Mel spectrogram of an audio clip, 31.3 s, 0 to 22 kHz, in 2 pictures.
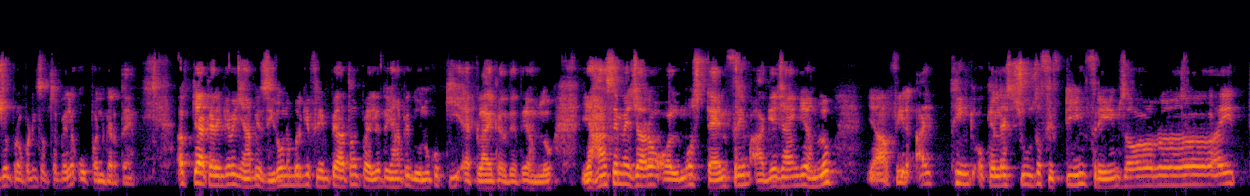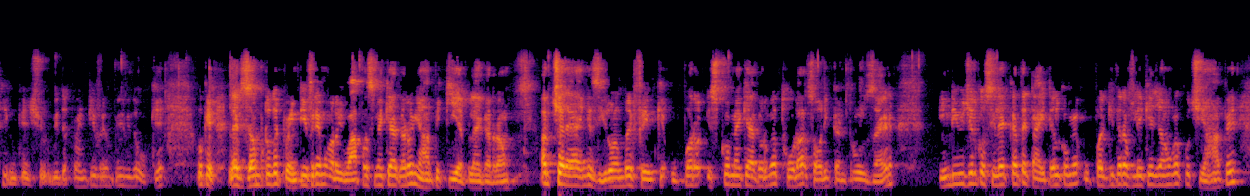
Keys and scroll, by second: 8.1 shift+Page_Down, 12.9 ctrl+Right, 17.7 shift+Page_Down, 26.2 ctrl+z.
